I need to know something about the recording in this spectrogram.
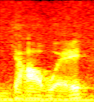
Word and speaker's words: Yahweh: equivalent nowadays to YHWH, some people pronounce this Jehovah, other people pronounce it Yahweh, YHWH.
